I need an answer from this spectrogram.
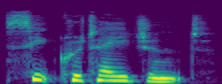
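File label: "secret agent", British English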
